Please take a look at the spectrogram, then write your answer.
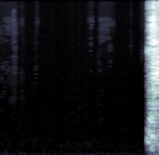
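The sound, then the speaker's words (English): After a long stretch of silence, a single sudden sneeze bursts out, a loud, breathy, hissing blast that cuts off at the end. “Bless you.”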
